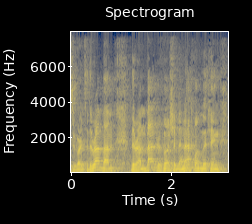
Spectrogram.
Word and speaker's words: Ramban: And not to be confused with Rambam himself, Rav Moshe ben Nachman, pronounced at least by Ashkenazim as Ramban, in contradistinction to Ashkenazim's Rambam, as opposed to Sfaradim, who pronounced both Mila Ra, in other words, with the accent on the second syllable, Rambam and Ramban, which can, for me personally, can sometimes be confusing.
